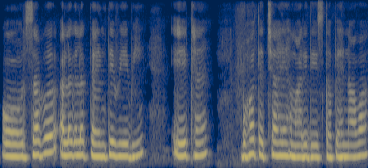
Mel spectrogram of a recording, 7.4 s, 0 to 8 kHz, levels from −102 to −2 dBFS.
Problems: constant background noise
